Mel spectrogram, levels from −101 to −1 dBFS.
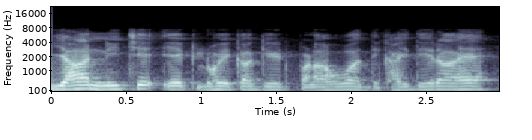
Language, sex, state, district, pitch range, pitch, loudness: Hindi, male, Uttar Pradesh, Shamli, 135-150 Hz, 145 Hz, -18 LUFS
